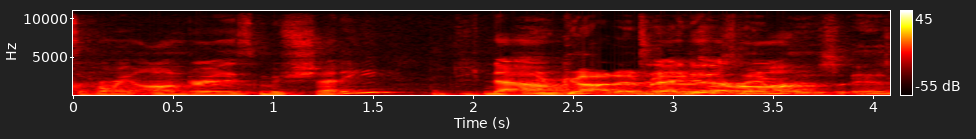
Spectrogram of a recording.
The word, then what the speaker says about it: Muschietti: um the director was if you want to pronounce it for me Andres machete no you got it his name is on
